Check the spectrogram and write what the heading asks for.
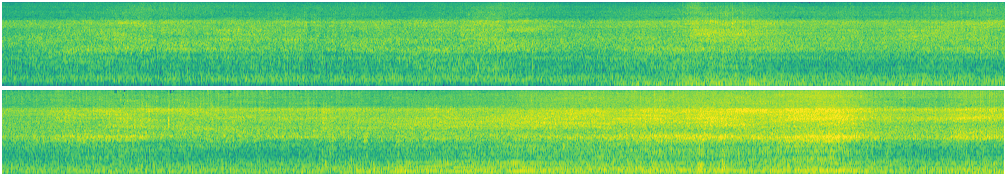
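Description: A slow procession of vehicles passes close by. From about nine seconds in, police motorcycle engines running at low speed take over, growing louder toward the end.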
